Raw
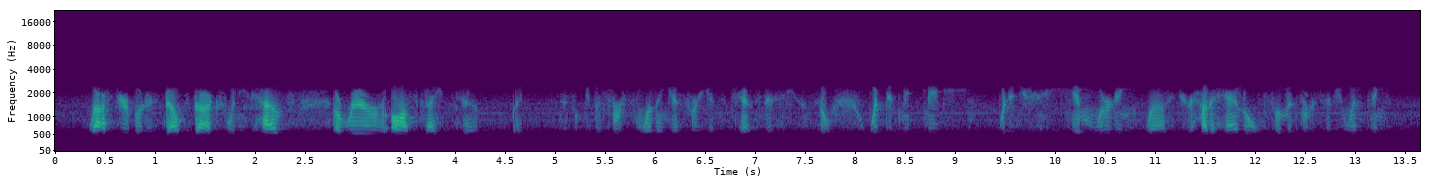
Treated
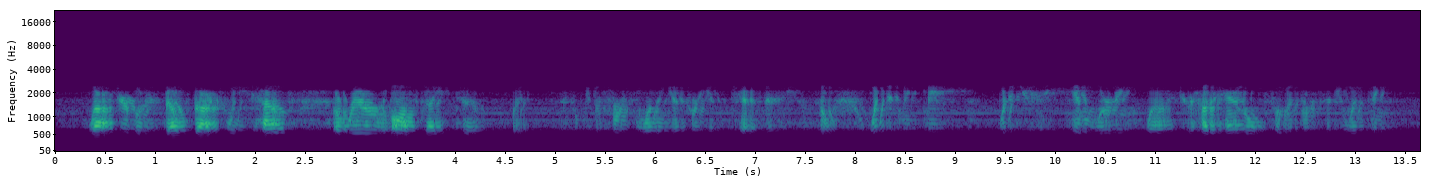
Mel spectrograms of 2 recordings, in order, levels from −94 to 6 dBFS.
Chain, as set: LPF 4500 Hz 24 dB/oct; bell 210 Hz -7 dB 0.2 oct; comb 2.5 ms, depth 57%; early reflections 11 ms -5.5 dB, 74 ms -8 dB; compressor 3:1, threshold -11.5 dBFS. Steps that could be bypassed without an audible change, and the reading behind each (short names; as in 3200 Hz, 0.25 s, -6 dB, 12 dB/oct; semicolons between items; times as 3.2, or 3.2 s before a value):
LPF 4500 Hz: input band ends at 2200 Hz; bell 210 Hz: input band starts at 570 Hz; compressor, threshold -11.5 dBFS: input peak -16.0 dBFS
